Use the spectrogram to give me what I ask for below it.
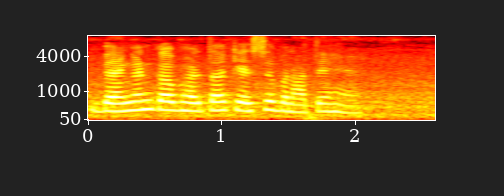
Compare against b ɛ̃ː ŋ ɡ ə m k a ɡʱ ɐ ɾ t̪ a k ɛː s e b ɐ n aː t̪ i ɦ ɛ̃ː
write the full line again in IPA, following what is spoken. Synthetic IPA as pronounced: b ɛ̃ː ŋ ɡ ə n k a bʱ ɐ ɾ t̪ a k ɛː s e b ɐ n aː t̪ e ɦ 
